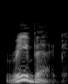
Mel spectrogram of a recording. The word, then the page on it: rebeck: British English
